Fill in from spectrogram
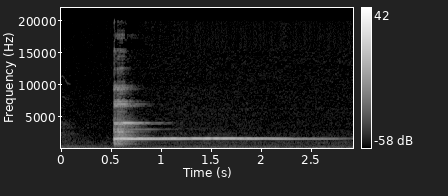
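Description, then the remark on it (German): A single bright clink of two whisky glasses touching in a toast, followed by a clear ringing tone that slowly fades over a couple of seconds, fairly loud, no talking. “Cheers, mein Lieber.”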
